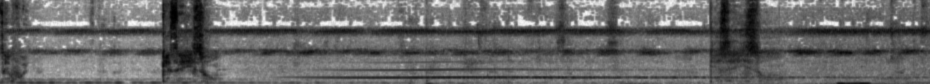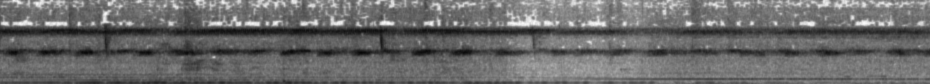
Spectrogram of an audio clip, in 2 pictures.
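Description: An eerie suspense drone: several steady held tones layered together, one sliding slowly in pitch, with two brief rustles.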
